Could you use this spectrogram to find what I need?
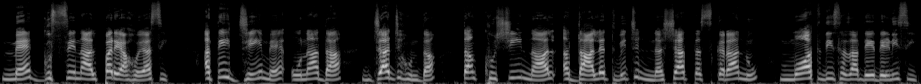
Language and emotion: Punjabi, angry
